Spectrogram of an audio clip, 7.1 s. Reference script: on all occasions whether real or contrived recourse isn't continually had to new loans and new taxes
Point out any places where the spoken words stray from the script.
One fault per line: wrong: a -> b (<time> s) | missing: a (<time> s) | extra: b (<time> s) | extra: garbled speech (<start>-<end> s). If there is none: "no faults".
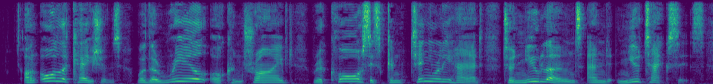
wrong: isn't -> is (3.7 s)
